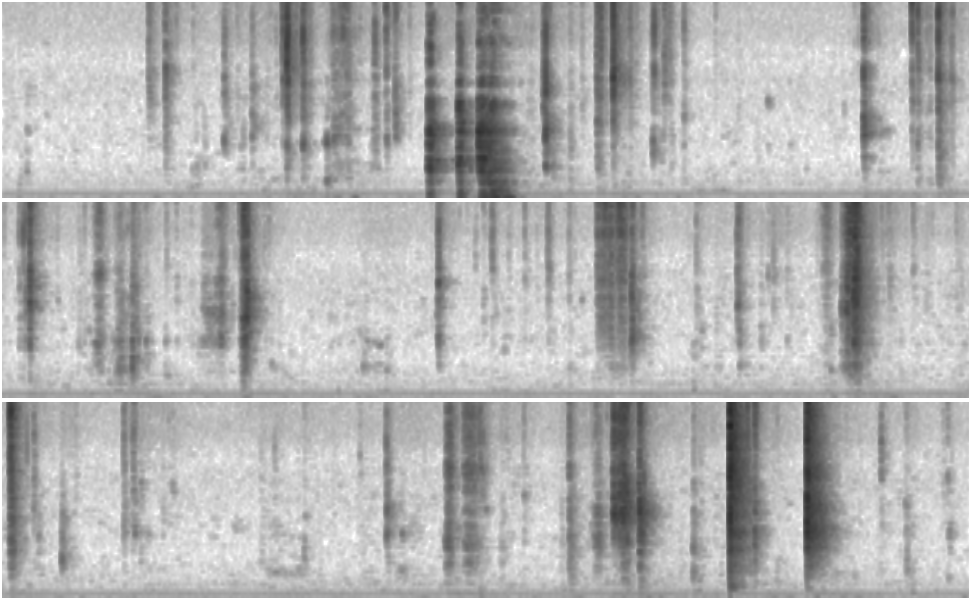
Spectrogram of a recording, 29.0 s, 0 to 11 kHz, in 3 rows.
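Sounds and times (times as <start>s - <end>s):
faint steady hum: 0.0s - 29.0s
crab shells cracking: 1.5s - 4.0s, 5.4s - 6.8s, 8.6s - 10.1s.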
